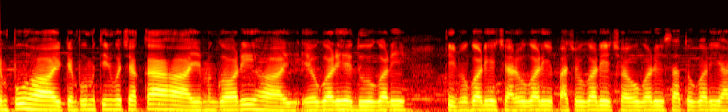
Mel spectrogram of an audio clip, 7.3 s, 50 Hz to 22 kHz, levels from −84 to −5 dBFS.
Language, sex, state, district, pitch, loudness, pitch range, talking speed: Bajjika, male, Bihar, Vaishali, 150 Hz, -20 LUFS, 145-155 Hz, 345 wpm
